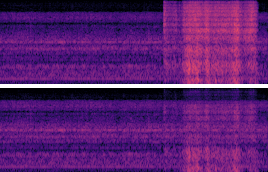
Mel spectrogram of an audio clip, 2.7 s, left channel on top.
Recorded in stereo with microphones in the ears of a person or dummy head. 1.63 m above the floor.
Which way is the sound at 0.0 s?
Centre (ahead or behind).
